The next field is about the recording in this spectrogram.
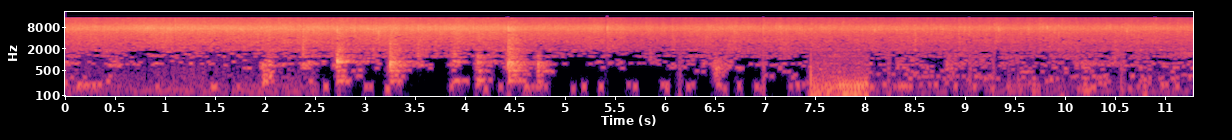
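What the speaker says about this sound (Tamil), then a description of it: "குட்டி குட்டியாக நறுக்கி வச்சுங்க வெங்காயம், அதையும் போட்டு நல்லா வதக்கிக்கோங்க." Finely chopped onions sauté with salt in a pan, giving a continuous soft, hissing sizzle with scattered light scraping taps from stirring and one brief low knock near the end, without any talking.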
